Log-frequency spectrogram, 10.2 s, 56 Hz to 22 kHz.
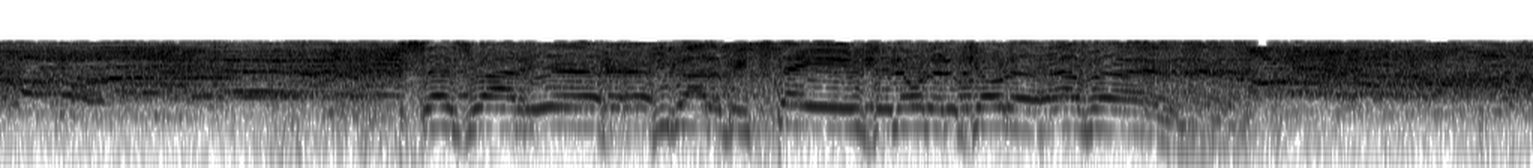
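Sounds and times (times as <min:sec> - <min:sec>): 
large concert crowd screaming and cheering: 0:00.0 - 0:05.5, 0:07.7 - 0:10.2
speech: 0:02.8 - 0:08.1.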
